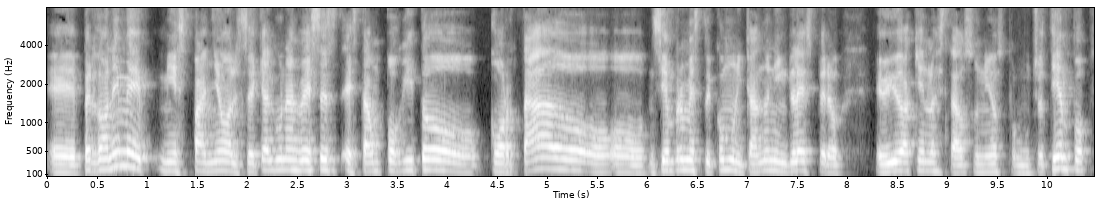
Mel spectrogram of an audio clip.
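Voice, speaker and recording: A man speaks as a guest, recounting his life in a halting, searching way full of small restarts. His voice sits a touch higher than most men's. The feel is a relaxed conversation. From Venezuela. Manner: halting, many fillers and restarts. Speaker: guest, startup founder. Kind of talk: conversational interview, storytelling.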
